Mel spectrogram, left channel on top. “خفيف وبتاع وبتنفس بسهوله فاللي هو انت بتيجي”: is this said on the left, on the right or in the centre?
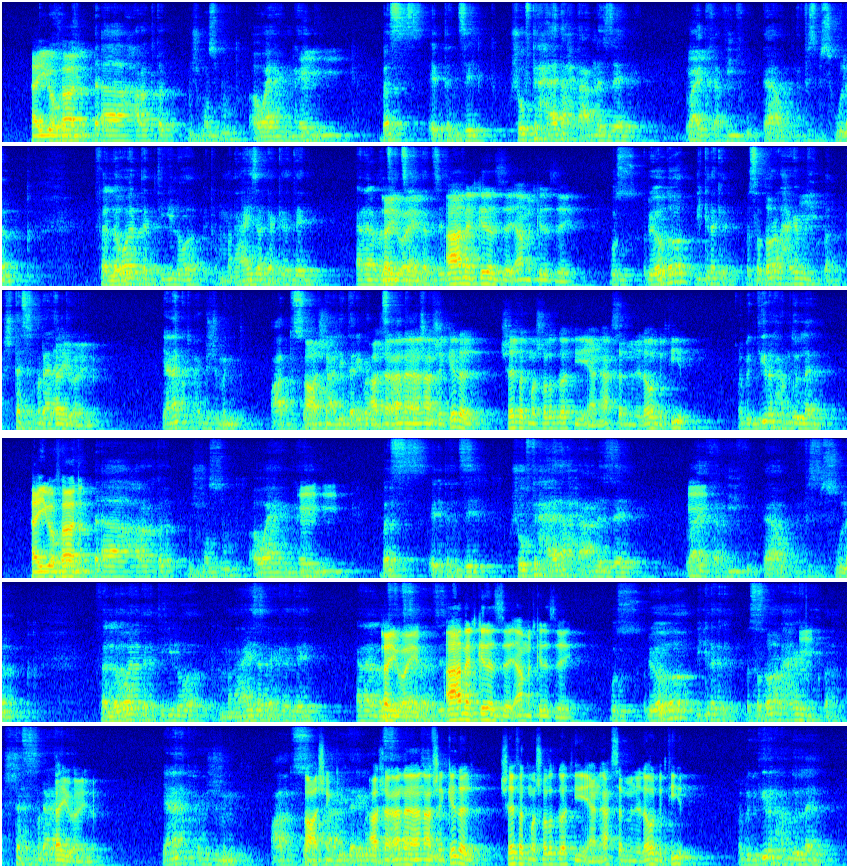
Left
